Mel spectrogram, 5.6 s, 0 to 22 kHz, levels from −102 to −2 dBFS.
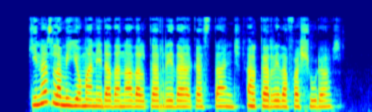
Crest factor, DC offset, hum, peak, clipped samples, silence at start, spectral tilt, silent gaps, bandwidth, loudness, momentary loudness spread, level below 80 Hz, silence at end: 16 dB; under 0.1%; none; -8 dBFS; under 0.1%; 0.45 s; -5.5 dB/octave; none; 11.5 kHz; -24 LUFS; 10 LU; -66 dBFS; 0.6 s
